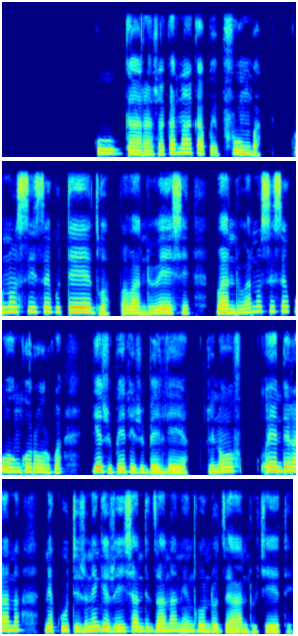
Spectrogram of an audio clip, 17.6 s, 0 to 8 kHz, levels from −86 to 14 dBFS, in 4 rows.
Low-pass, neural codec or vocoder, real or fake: 7.2 kHz; none; real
